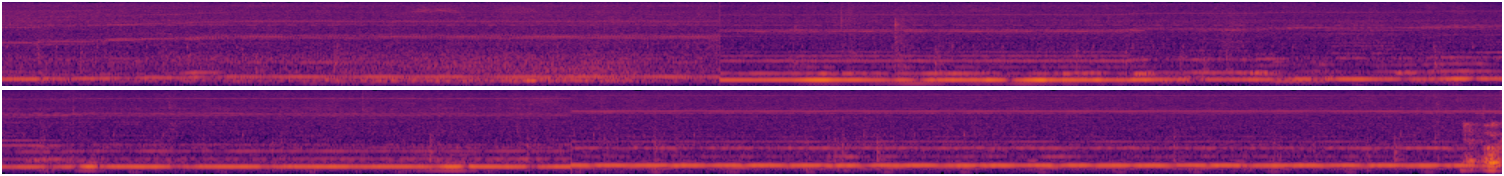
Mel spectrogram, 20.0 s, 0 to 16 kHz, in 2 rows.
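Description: Stepper motor driving a homemade honey extractor, whining in steady tones whose pitch changes in steps as its speed is turned up from about 50 toward 115 RPM. The pitch rises early on, drops about five seconds in, then climbs in stages, with a jump about three-quarters of the way through.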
